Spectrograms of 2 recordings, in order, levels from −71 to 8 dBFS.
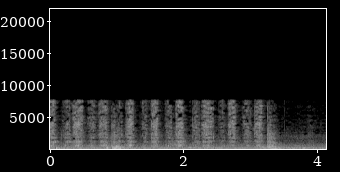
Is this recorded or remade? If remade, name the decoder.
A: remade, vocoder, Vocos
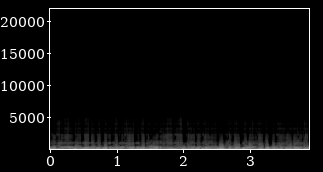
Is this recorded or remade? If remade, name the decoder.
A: remade, vocoder, BigVGAN v2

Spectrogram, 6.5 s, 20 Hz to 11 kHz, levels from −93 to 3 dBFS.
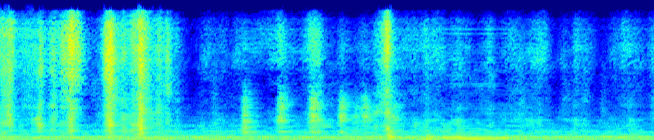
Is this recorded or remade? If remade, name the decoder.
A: remade, vocoder, Vocos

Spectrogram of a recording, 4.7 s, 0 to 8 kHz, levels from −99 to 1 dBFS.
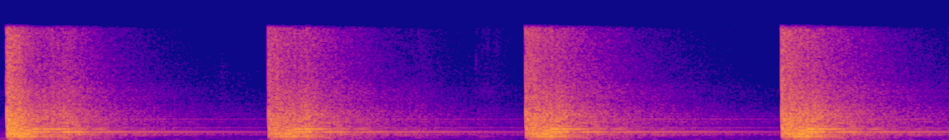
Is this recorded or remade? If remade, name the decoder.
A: recorded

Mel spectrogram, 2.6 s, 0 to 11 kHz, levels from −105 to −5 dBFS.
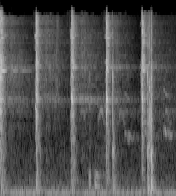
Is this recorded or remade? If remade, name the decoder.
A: recorded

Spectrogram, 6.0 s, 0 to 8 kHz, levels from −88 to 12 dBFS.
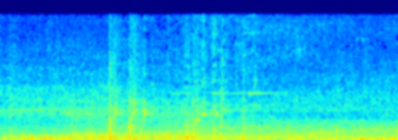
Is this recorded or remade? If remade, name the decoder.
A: recorded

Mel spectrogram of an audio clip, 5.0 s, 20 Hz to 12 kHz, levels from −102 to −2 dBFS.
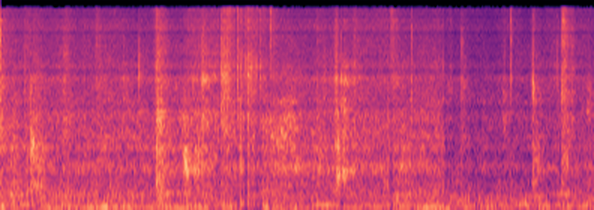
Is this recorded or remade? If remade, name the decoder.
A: remade, codec, SNAC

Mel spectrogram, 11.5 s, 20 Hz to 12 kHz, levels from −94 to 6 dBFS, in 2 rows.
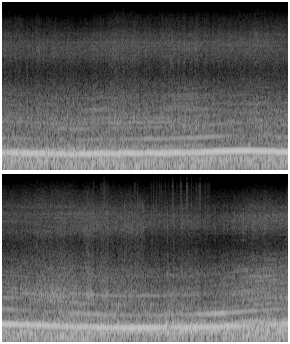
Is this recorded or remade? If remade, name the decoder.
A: recorded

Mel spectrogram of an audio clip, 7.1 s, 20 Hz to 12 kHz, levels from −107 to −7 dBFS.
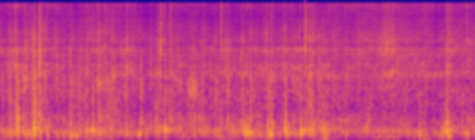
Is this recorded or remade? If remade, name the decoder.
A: remade, codec, SNAC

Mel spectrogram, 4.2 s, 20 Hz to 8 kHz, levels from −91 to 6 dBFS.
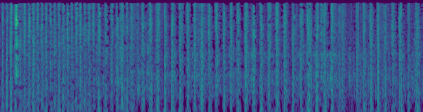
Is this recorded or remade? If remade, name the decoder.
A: recorded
